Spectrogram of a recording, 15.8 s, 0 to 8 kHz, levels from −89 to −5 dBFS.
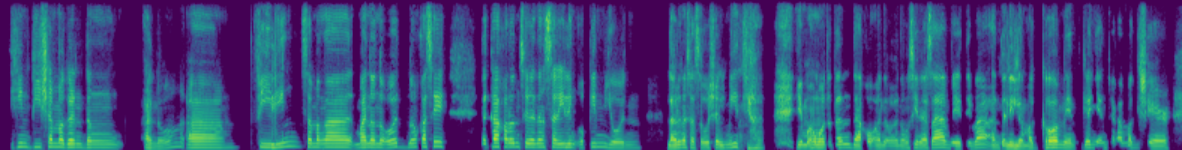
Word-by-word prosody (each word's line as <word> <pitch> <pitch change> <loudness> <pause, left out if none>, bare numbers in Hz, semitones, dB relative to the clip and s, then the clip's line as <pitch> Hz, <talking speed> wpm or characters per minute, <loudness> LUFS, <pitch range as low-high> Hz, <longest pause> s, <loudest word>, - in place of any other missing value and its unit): hindi 195 -1 -4
siya 200 +1 +5
magandang 175 -3 -1 0.3
ano, 135 -2 -3 0.3
ah, 165 0 0 0.4
feeling 200 +5 -2
sa 200 -3 +1
mga 190 -1 +3
manonood 185 +1 +1
'no. 195 - -1
Kasi 220 +3 +2 0.5
nagkakaroon 210 0 +3
sila 195 -1 +2
ng 195 - +1
sariling 190 -1 +3
opinyon, 160 -5 -6 0.4
lalo 145 0 +4
na 180 - +1
sa 170 -3 -1
social 150 +1 0
media, 170 -5 -1 0.5
yung 155 0 +2
mga 155 +1 +2 0.2
matatanda 165 -2 0
kung 155 -3 -2
ano 140 -2 -5
anong 140 +1 -5
sinasabi, 155 -1 +2
di 145 0 -10
ba? 170 -2 +1
Ang 145 - -2
dali 145 -1 +3
lang 140 -1 0
mag-comment 150 +2 +2
ganyan, 160 -3 -2
tsaka 140 -1 -6
mag-share. 140 -3 0
170 Hz, 140 wpm, -24 LUFS, 150-190 Hz, 0.5 s, siya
